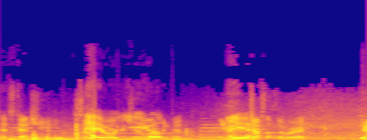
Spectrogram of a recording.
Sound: team clattering

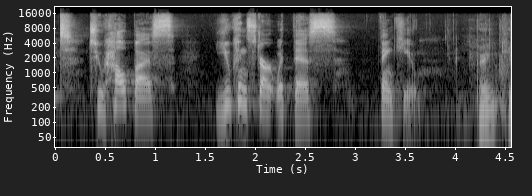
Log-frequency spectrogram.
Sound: applause

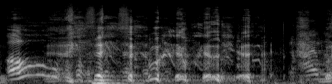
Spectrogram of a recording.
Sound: laughing

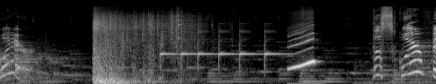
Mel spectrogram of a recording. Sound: square crashing

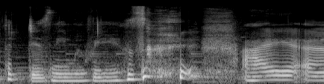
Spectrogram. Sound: laughs

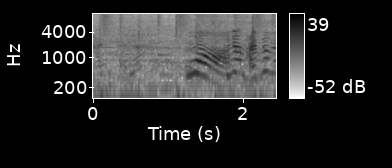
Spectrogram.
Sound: exclamation

